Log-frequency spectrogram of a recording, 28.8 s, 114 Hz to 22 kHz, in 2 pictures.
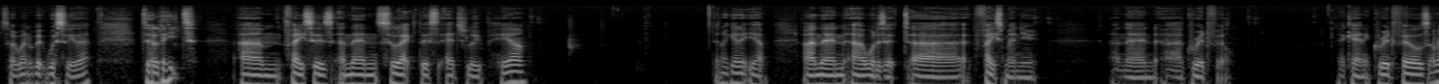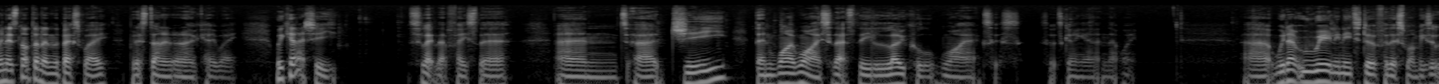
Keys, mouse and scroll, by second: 1.4 Delete, 3.6 2, 4.4-6.1 alt+drag, 6.1-9.9 middle drag, 9.9-12.7 drag, 12.7-17.4 middle drag, 17.4 3, 17.6 click, 18.0-21.2 middle drag, 21.2 g, 24.9-28.7 middle drag.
